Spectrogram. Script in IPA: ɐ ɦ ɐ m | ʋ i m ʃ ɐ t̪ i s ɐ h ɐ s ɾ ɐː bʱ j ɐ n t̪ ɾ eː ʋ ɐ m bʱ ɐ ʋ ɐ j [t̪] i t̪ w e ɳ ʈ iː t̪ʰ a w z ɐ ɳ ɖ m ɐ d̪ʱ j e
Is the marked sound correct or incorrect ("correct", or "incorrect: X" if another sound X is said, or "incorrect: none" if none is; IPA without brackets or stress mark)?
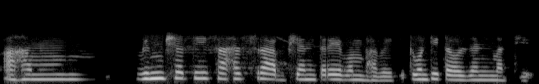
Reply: correct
